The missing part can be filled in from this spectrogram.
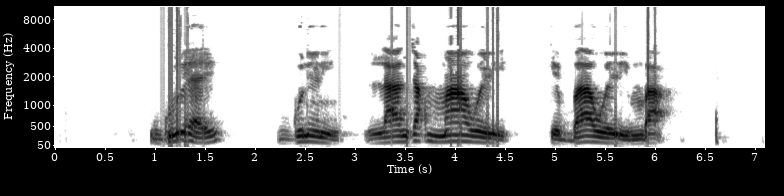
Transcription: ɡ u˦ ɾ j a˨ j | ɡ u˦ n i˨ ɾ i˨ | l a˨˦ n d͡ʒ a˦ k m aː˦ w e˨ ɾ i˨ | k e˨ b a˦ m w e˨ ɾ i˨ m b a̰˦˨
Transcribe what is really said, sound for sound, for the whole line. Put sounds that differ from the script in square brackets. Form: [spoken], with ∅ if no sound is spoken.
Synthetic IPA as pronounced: ɡ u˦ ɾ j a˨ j | ɡ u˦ n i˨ ɾ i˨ | l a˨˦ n d͡ʒ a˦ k m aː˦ w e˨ ɾ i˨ | k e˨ b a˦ [∅] w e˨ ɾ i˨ m b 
